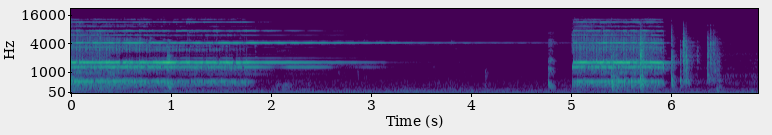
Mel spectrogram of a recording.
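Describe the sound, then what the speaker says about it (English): A telephone bell rings loudly indoors in a sitcom home, one long ring that fades away, then a pause before a second ring starts and breaks off, with a few small knocks after it and no speech. "Answer the phone the way I taught you, okay?"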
